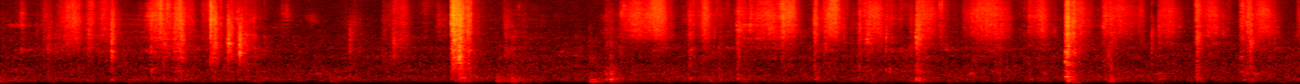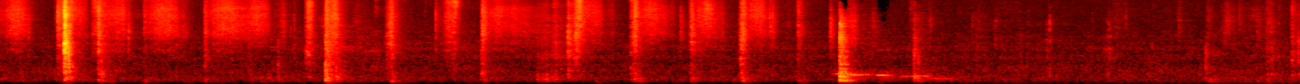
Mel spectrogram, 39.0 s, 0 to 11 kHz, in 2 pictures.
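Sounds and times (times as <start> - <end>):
broom sweeping floor: 0.2 - 4.4, 5.7 - 7.2, 9.1 - 32.4.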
